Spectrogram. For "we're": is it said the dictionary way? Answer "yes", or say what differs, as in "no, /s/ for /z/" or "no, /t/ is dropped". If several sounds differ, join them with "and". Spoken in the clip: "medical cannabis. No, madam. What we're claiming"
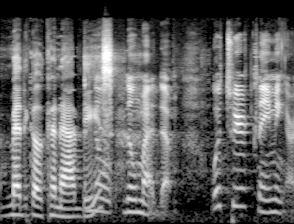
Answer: yes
